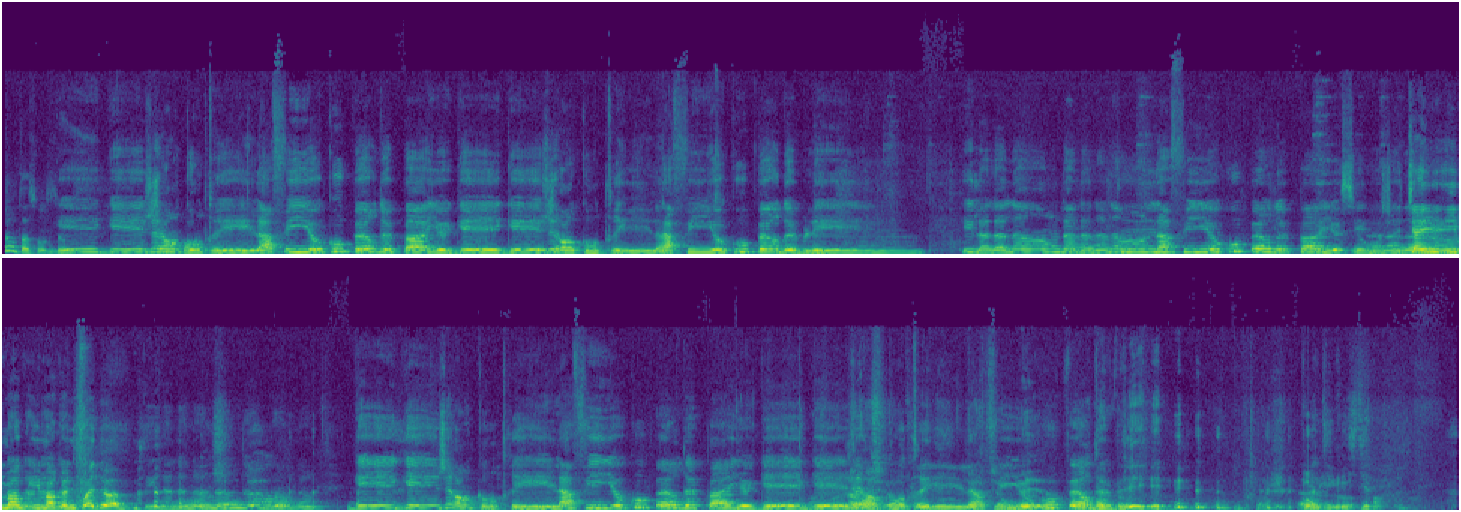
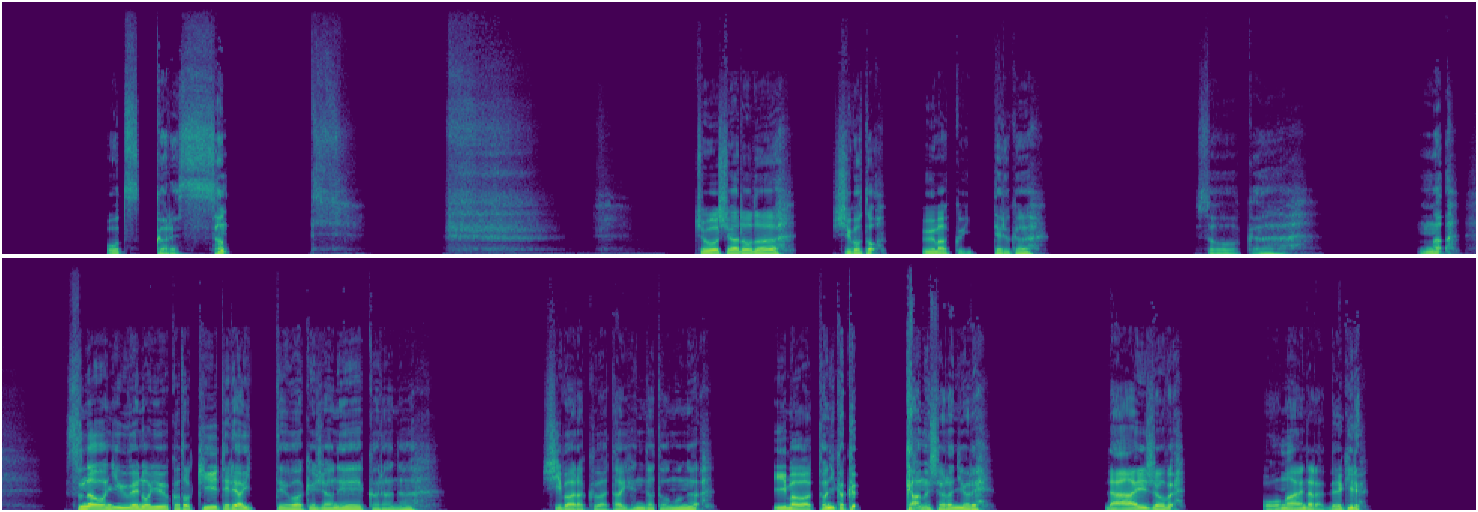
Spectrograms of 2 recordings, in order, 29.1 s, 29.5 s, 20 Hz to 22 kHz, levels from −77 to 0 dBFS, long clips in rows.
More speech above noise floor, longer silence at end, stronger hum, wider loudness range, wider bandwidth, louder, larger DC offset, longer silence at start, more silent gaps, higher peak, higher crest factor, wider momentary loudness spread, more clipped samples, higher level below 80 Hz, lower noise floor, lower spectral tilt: second, 28 dB vs 65 dB; second, 0.55 s vs 1.1 s; neither; second, 6 LU vs 15 LU; second, 17 kHz vs over 20 kHz; about the same, -18 LUFS vs -20 LUFS; neither; second, 0 s vs 1.05 s; neither; about the same, 0 dBFS vs 0 dBFS; about the same, 18 dB vs 20 dB; second, 10 LU vs 20 LU; neither; second, -56 dBFS vs -46 dBFS; second, -45 dBFS vs -84 dBFS; about the same, -5.5 dB/octave vs -6 dB/octave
